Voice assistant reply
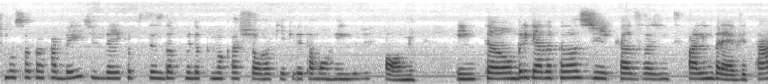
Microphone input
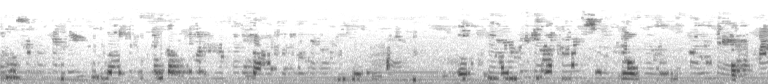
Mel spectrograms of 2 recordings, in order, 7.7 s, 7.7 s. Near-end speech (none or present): none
